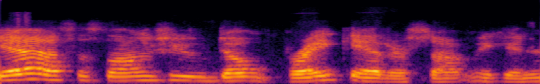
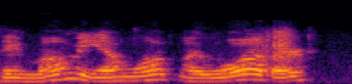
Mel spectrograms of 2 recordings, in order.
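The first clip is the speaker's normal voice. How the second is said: put-on dog voice; 4 dB quieter than usual. Retelling what the thirsty dog wanted: voicing Money the dog. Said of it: "She said".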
